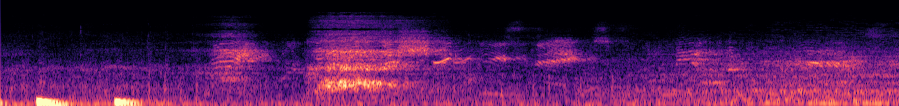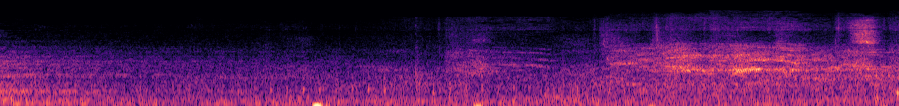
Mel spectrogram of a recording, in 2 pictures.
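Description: Crows caw in scattered calls in the video game Alan Wake Remastered, a few harsh cries near the start and fainter ones later, amid low ambience and some talking.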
